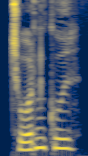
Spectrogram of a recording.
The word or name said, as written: TORDENGUD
